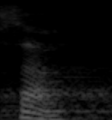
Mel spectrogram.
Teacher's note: the ta and sa are both voiceless alveolar sounds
